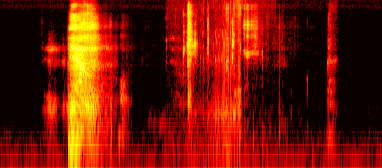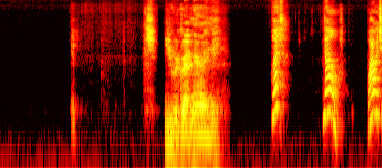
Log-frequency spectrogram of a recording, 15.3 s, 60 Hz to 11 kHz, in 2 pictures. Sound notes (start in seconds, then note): 1.2 Roger scoffing; 3.6 drink slurping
